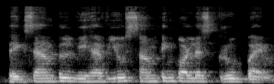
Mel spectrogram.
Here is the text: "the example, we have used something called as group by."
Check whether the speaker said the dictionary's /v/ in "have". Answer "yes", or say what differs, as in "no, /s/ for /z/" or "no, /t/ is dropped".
yes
